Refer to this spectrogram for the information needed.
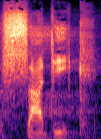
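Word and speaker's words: sadiq (צדיק): There's a real rich history behind this idea that the Hebrew word for a righteous man is pronounced sadiq. Sadiq.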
